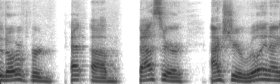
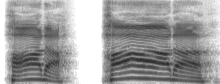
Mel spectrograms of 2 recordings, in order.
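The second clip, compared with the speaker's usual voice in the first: put-on Brooklyn accent, building louder on the second harder; 4 semitones higher, 4 dB louder, much slower than usual. Answering a chat request for more harder in a Brooklyn accent. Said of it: "harder and harder in that Brooklyn accent".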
